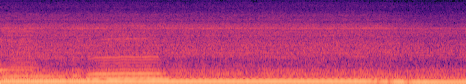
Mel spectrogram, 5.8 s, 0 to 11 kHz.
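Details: 2007 Renault Logan 1.6 8-valve single-cam: idle hunts and wavers, then stumbles and nearly dies, with wet plugs, smoke and backfires on throttle. Misfiring and stalling are traced to an ECU wiring fault.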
